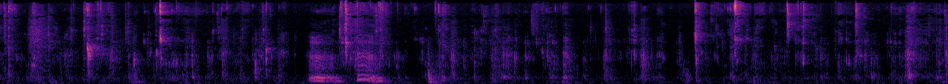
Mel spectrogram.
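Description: Someone chewing and biting into crispy fried chicken: a run of small crunches, mouth clicks and smacks, with a brief bit of voice about three seconds in.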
